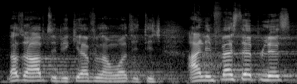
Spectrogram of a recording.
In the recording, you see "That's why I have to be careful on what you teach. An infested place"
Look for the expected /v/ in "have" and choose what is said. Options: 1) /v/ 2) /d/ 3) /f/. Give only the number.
3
